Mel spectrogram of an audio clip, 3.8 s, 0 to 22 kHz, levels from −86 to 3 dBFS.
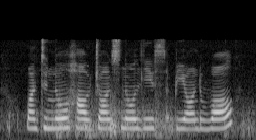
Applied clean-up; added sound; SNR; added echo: none; Thunder; 14 dB; none.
